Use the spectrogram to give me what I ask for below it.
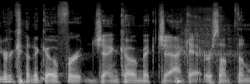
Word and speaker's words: JNCO: Are you talking about Jinko? Jinko? Are you saying Jenko? Maybe it's a regional thing. There's no vowels in it. How are you supposed to pronounce JNCO? Jinko.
